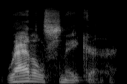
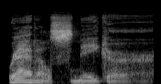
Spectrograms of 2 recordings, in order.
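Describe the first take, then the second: First: It is said in his normal voice. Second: It is said in a deeper voice.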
